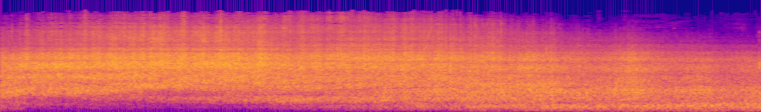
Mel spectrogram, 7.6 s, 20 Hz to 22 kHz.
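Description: Jet noise from four F/A-18 Hornets flying over in formation, each powered by twin General Electric F404 turbofans: a loud, steady rush. The low end grows heavier from about five seconds in.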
